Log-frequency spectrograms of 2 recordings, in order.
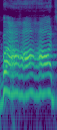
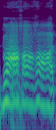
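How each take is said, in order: First: Loud drawn-out bah ha ha; mock laugh. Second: Bah ha ha read out calmly; just read the laugh, no performance; flat read laugh. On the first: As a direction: read the laugh out big and slow. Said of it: "Suzanne said". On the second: Retold or imitated. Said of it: "She said".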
